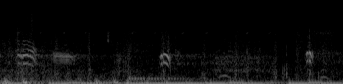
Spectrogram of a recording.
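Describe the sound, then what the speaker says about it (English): Crows cawing in the horror video game Dead by Daylight, several short harsh caws spaced apart over a low ambient background, moderately near and fairly quiet. "Trying to get these birds to leave me alone."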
